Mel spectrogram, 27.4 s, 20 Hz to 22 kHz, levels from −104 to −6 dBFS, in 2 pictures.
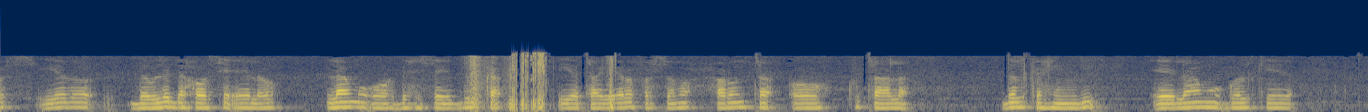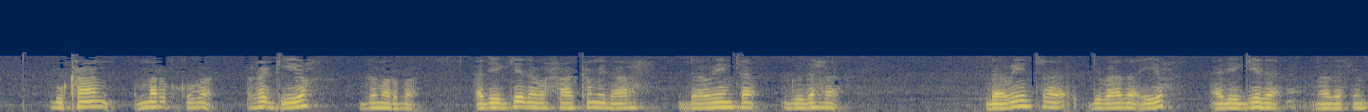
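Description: From start to finish the speech sounds dull and smeared, with nothing above about 3.8 kHz and a warbly, fizzy texture on sustained sounds and sibilants. This is likely heavy AAC compression, pointing to AAC-LC at a bitrate around 16 kbps.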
